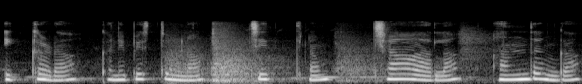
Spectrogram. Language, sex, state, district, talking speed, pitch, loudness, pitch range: Telugu, female, Andhra Pradesh, Sri Satya Sai, 50 wpm, 230 Hz, -13 LUFS, 210-245 Hz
